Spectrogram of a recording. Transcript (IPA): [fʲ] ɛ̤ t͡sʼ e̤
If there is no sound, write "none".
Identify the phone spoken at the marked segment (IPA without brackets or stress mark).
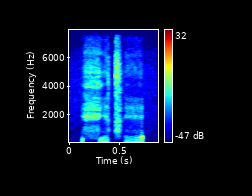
fʲ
